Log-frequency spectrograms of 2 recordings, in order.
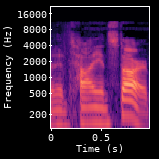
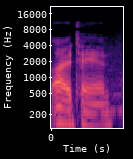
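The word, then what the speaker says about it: Ayatan: Oh, someone actually got me an Italian star. Baby iotan. Love it. I know I said it wrong. It's iotayotan. I called it Italian star, but don't worry.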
